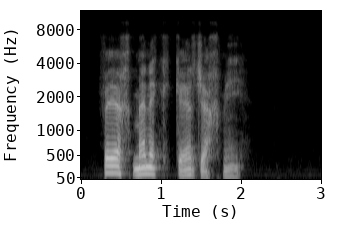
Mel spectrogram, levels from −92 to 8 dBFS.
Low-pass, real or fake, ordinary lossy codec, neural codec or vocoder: 7.2 kHz; real; Opus, 32 kbps; none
